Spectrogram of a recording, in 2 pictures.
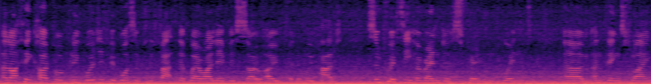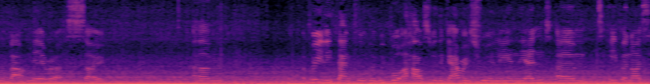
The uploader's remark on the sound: All recorded from my 1968 Morris Minor, Peggy.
